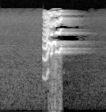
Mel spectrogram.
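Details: Pet red-collared lorikeet, happy and repeating words: a single loud, harsh, rasping squawk-like utterance lasting about a quarter second, rich in high overtones, then fading.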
